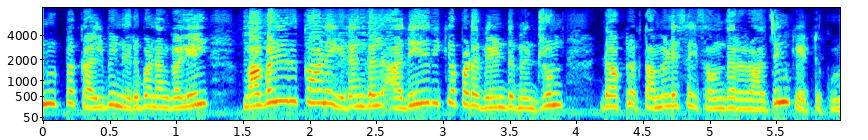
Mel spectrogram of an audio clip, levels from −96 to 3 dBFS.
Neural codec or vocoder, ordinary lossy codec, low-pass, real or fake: none; Opus, 16 kbps; 7.2 kHz; real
